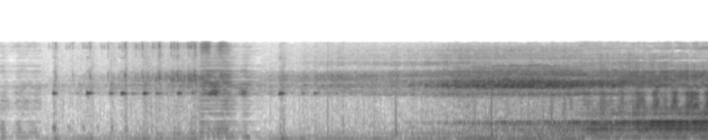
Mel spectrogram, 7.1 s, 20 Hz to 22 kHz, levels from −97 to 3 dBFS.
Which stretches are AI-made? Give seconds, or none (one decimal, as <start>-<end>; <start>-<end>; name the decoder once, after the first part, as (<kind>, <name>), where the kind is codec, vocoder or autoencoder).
0.0-0.4 (vocoder, HiFi-GAN); 2.0-2.6; 5.8-7.1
